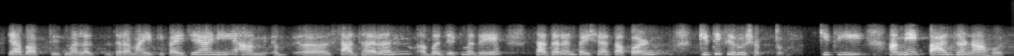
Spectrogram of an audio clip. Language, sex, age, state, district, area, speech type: Marathi, female, 18-30, Maharashtra, Mumbai Suburban, urban, conversation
